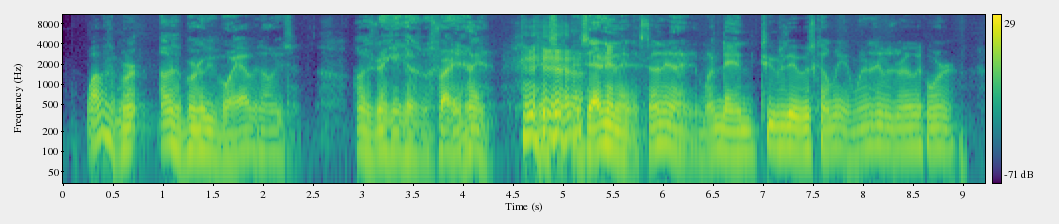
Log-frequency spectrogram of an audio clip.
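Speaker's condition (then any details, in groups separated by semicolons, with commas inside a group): Parkinson's disease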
